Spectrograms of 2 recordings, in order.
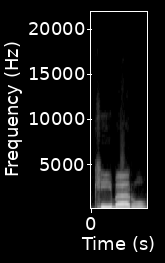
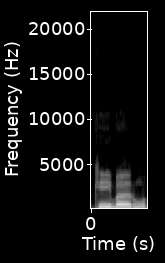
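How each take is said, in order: No difference in how they are said.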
